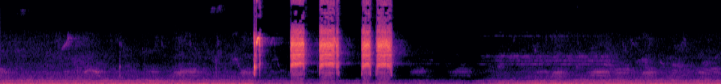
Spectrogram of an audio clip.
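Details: Black francolin calling: a sudden run of five loud, harsh, rasping notes over about two seconds, the first a short click, then longer grating bursts in an uneven rhythm, over a low steady background hum.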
